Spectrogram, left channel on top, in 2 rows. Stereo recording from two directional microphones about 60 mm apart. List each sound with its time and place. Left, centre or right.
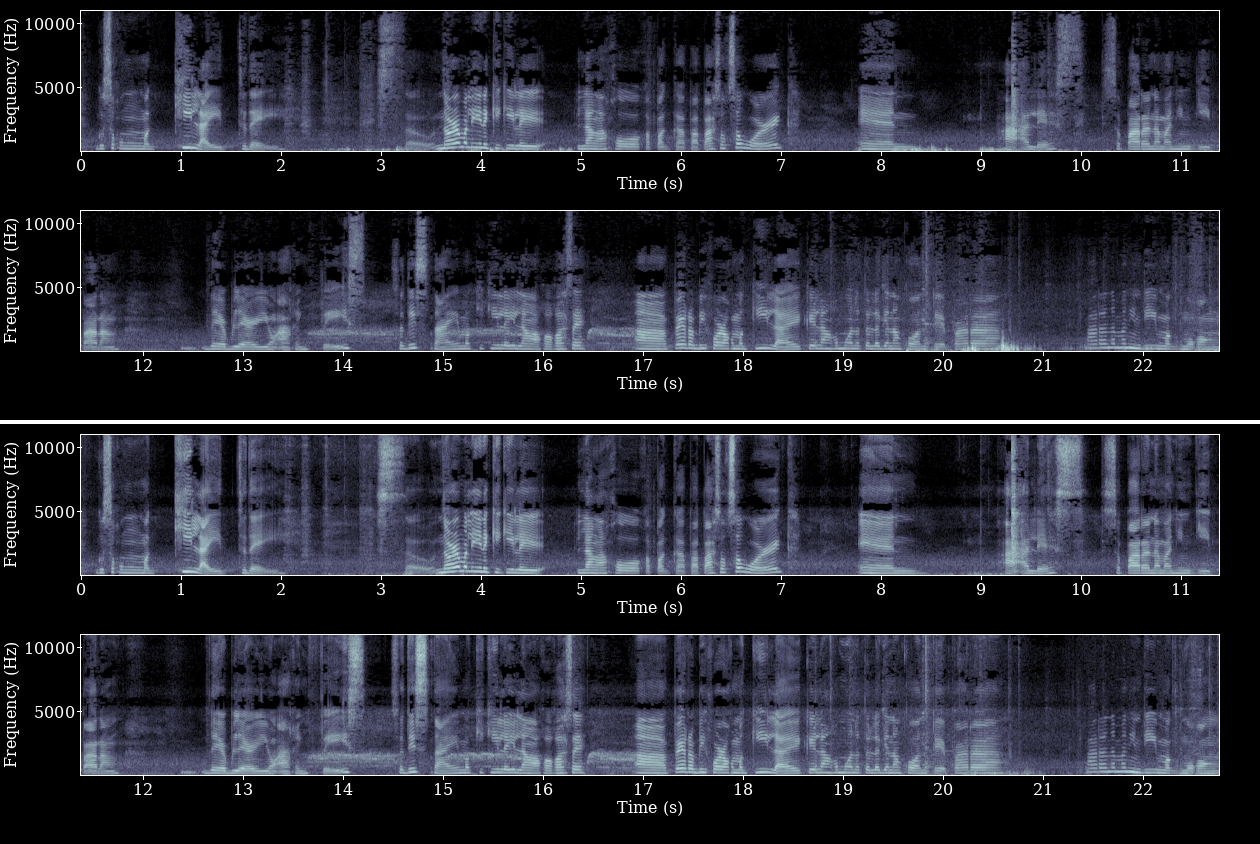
0.1 s a woman's voice: centre
3.0 s speech: centre
7.7 s a woman's voice: centre
14.5 s a woman's voice: right
15.8 s speech: centre
17.4 s speech: centre
21.5 s a woman's voice: centre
